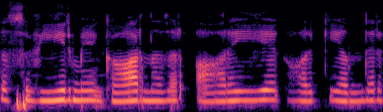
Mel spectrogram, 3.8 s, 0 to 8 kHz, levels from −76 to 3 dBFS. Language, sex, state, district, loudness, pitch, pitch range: Hindi, female, Delhi, New Delhi, -20 LUFS, 205 Hz, 200-215 Hz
